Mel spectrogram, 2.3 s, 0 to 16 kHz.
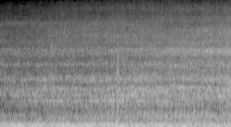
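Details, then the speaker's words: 1969 Chevy truck, old engine revived after sitting about 30 years: now settles into an even steady idle with low rumble; earlier noise suspected as dead miss or rod knock has gone. "she's running see that that noise that was in it i thought was either dead miss or maybe a rod knock has went away and she's running smoother and smoother she actually idles now"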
